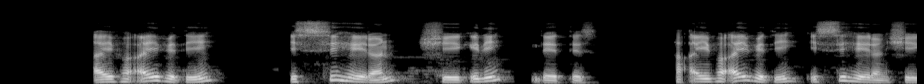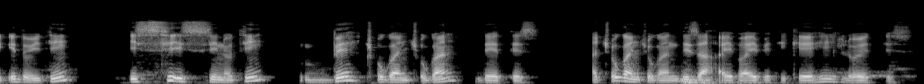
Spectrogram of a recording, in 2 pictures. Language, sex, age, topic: Gamo, male, 25-35, agriculture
